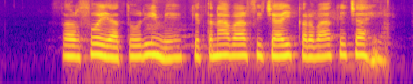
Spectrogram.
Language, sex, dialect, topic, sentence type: Maithili, female, Bajjika, agriculture, question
